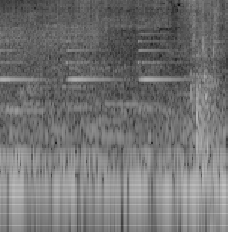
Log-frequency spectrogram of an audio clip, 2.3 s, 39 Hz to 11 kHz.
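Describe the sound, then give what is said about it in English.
An East Midlands train from King's Cross to Edinburgh in motion, a steady low rumble with a droning tonal hum, and a brief hissing burst near the end. “Welcome aboard the East Midlands train service to Edinburgh. We'll be leaving King's Cross at 1 o'clock”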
